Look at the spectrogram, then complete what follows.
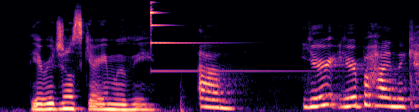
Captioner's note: bell dings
